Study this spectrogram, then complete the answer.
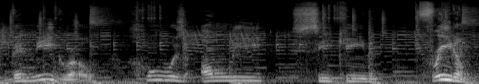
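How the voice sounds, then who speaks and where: Music plays behind the voice. A man talks at a very slow pace. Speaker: spoken word poet. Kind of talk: casual talk to camera.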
